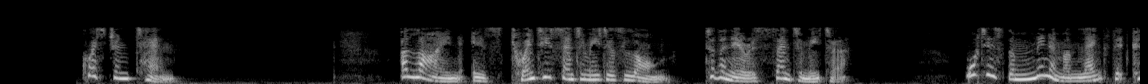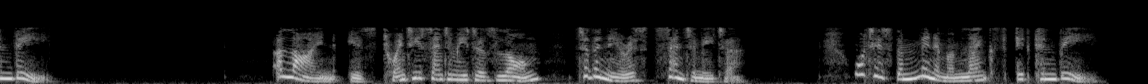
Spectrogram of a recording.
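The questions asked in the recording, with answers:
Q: What is the minimum length it can be?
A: 19.5 cm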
